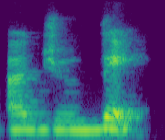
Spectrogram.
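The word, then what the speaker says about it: ayudé: the second syllable uh but here because of the tilde we need to go and give the accent to the last syllable at your day and also because if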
